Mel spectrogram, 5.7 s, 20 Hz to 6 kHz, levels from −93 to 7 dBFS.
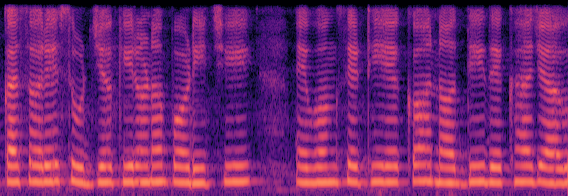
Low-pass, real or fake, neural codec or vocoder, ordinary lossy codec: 5.4 kHz; fake; vocoder, 22.05 kHz, 80 mel bands, WaveNeXt; none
